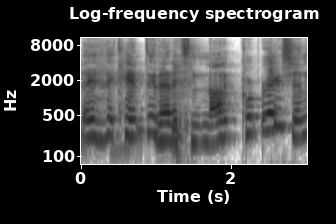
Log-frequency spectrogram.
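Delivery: slow, acted, straining to hold back laughter. Retelling a reaction video, imitating someone holding back laughter. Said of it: "holding back, like, either killing himself or crying".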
